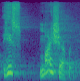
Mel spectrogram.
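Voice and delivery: high, emphatic "my", then a drop on "shepherd"; stress on MY. Shown as a demonstration. Preacher rejecting just a shepherd, stress on "my". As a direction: insist on "my" as a correction. Corrects "a" to "my.

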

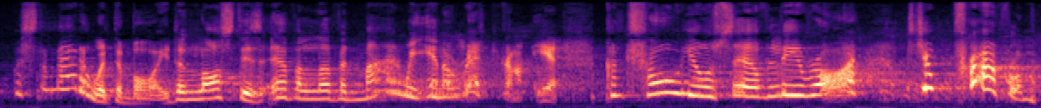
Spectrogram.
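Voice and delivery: rising in mock disbelief; mock exasperated. Scolding his friend Leroy for a mushy toast, mock exasperated. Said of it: "I'm looking at him and said".

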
